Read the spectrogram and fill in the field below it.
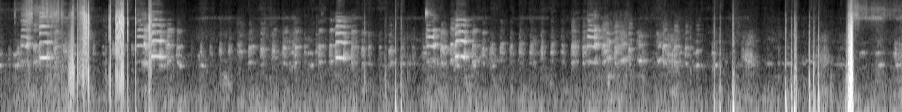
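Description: Green-legged junglefowl rooster crowing in a series of bright, repeated calls with clucks between, fairly close and clear, with sharp knocks and no talking.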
